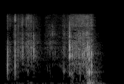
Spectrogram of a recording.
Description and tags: Ripping Cardboard Satisfying
One of the ripping sounds I recorded while disassembling some cardboard boxes. This one sounds very satisfying, imo. Very raw, just cleaned up in audacity.
box, cardboard, paper, rip, ripping, tear, tearing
